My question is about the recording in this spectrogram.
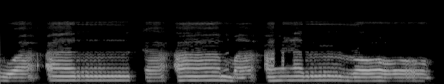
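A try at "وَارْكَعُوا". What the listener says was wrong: War ya, jangan waar, nggak ada alif fathahnya. Warka'u, warka'u.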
